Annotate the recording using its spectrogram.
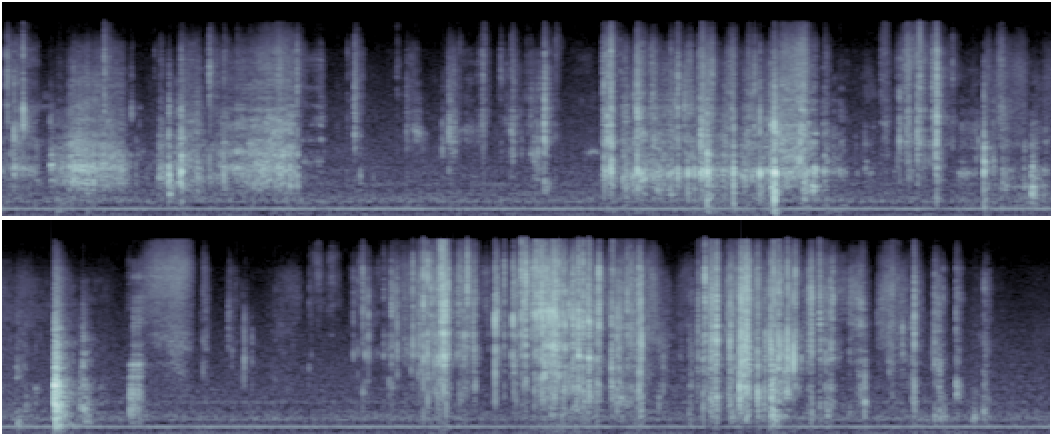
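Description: Packaging being torn and crinkled in three longer spells, with scattered sharp clicks and knocks of handling in between; a faint steady hum runs underneath.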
